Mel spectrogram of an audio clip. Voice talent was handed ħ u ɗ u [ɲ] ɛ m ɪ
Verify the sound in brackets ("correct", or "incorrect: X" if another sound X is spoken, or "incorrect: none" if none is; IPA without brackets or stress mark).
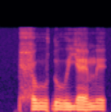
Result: incorrect: j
